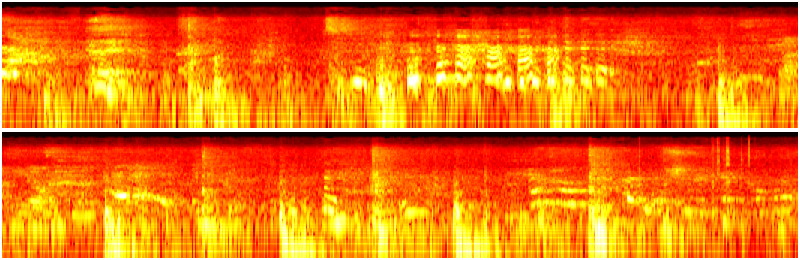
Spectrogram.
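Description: Indistinct chatter and calls from several children and adults, overlapping, with scattered short knocks and thumps.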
